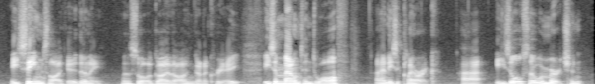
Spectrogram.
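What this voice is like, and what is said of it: Put-on Norfolk drifting West Country accent. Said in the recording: “I'm going to go with a Norfolk accent ... It's gone West Country ... it's gone really West Country”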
